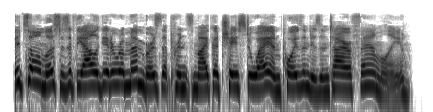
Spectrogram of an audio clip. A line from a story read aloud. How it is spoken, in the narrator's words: Lawrence says dryly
